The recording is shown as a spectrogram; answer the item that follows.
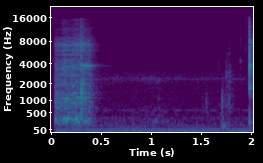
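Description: A man's brief breathy vocal sound, then faint room tone, with a sharp click near the end.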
